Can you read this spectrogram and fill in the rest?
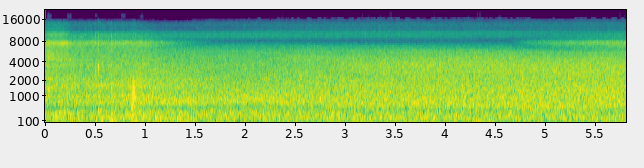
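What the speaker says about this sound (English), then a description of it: "actually this is the second of 2 waterfalls at this campsite" Waterfall at a campsite on the Pacific Crest Trail gives a steady, loud, broad rush of falling water that never lets up, with no voices.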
